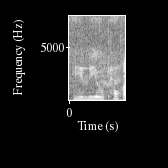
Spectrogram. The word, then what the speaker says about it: allelopathy: Allelopathy. – I like the one you did better. – What did I just say? – Allelopathy. – Allelopathy. – Because it rhymes with homeopathy.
